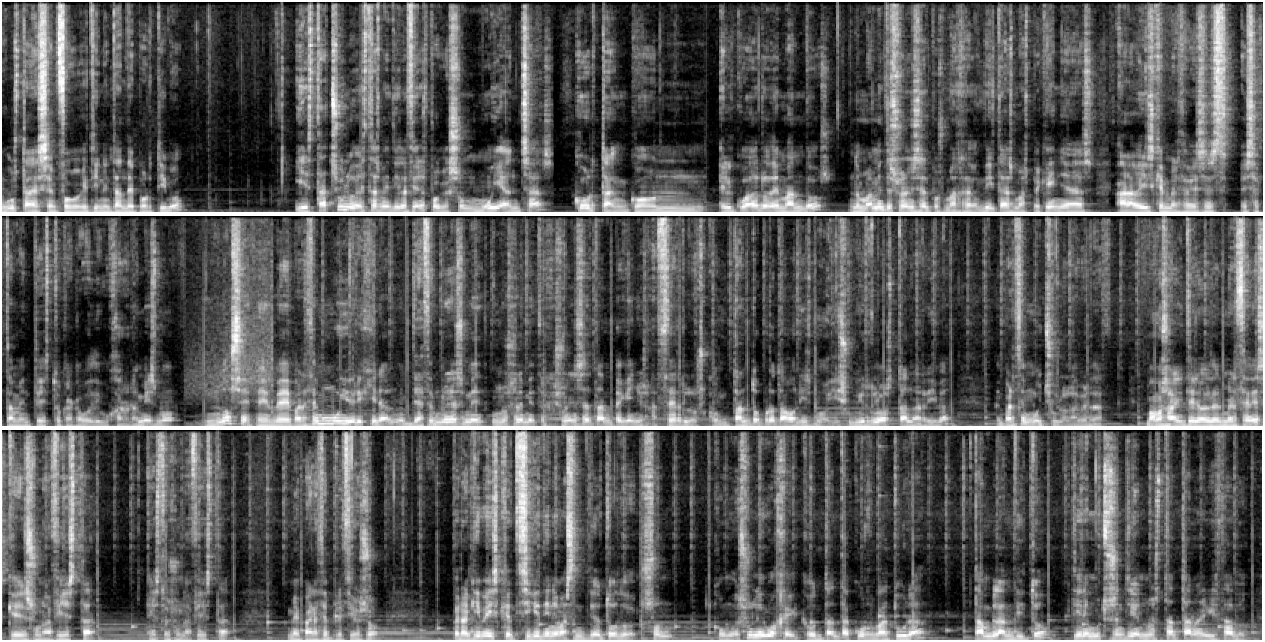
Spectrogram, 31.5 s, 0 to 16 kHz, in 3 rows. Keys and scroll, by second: 2.0 ctrl+z, 7.2 ctrl+z, 10.9 ctrl+z, 11.7 e, 12.0 b, 22.7 b.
